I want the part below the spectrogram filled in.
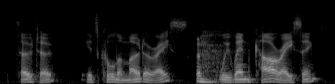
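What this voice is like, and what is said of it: Bad put-on Australian accent. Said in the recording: “In my very bad Australian accent there.”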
